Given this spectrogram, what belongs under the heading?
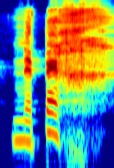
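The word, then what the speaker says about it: נפש: En otras palabras, esa palabra vida es la palabra hebrea nepej. Se escribe nepesh, que es la palabra que se le da para el alma.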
